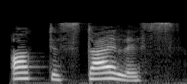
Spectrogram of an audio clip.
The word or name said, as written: octastylos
